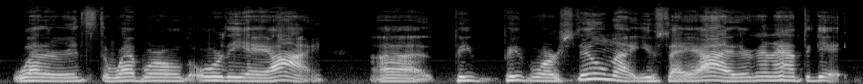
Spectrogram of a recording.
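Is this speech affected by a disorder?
Yes: cerebral palsy; speech sounds drunk.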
